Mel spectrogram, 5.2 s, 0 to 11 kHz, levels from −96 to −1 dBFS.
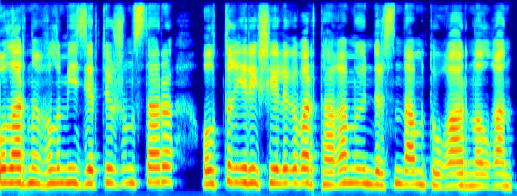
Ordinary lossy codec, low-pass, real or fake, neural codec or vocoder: none; 9.9 kHz; real; none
